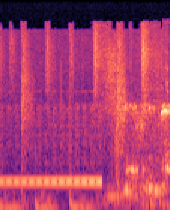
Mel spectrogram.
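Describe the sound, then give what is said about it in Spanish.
A telephone ringback tone hums as one steady, mid-pitched note for just over a second, then cuts off abruptly, giving way to faint rustling and indistinct voice-like sounds on the line, as a call is placed from the morning show of a radio host. “Ok, ya, ya, está sonando.”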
